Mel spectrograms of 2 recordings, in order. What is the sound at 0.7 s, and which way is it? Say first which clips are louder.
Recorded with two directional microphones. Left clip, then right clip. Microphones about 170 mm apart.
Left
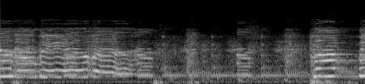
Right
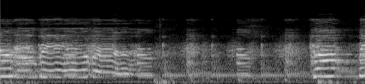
Music: right 3 dB; 20° right (ahead or behind).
